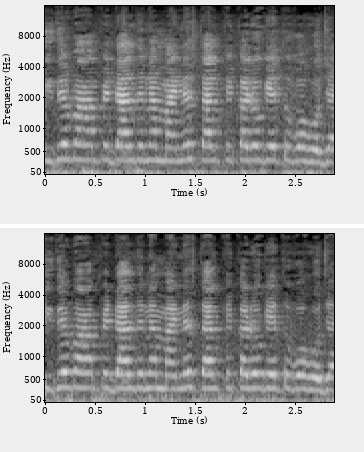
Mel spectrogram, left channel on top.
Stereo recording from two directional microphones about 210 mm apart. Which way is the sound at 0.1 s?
20° right (ahead or behind).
